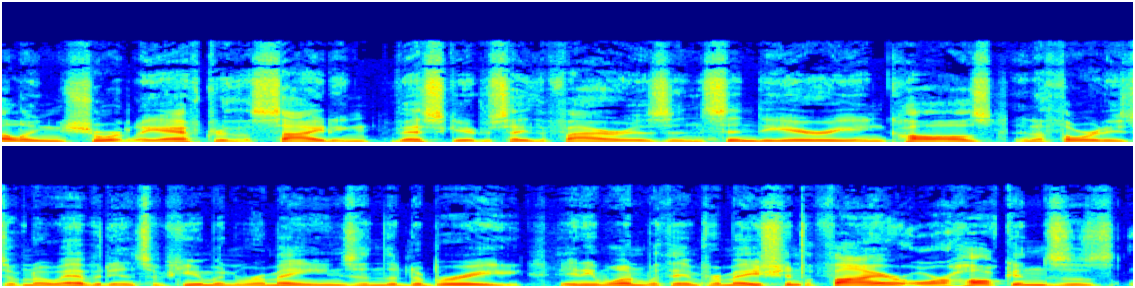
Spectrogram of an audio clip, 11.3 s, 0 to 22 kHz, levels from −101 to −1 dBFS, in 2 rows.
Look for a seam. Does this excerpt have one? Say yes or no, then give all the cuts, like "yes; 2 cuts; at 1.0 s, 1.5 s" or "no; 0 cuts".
yes; 4 cuts; at 5.0 s, 5.8 s, 8.4 s, 9.6 s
